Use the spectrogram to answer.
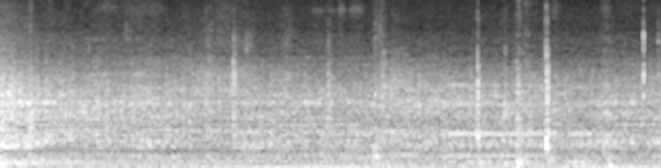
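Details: Steady idle with a dull, loosely regular knock about three times a second, a loud deep bottom-end knock; possible rod knock, not confirmed.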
